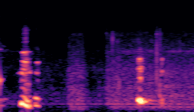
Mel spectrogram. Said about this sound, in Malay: uh, aku sedu dah.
